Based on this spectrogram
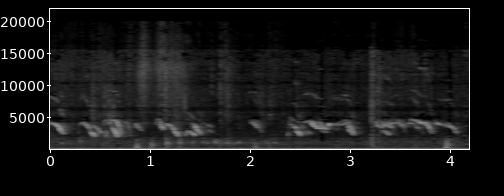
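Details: Chicks 40 days old pressing around fish heads at a free-range poultry farm in Kitahiroshima: dense chatter of quick, looping high peeps from many birds, soft taps, and a continuous low hum.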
